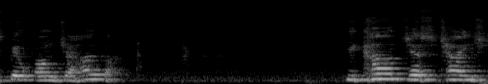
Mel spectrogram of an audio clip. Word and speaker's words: Jehovah: to be that cuz there are three syllables you go the Chev okay the column and the command to your vows they are in between the letters so it's why e h o v a h you've got three syllables you can't say Yahweh because you've just missed out a whole syllable you can't do it it's got to be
